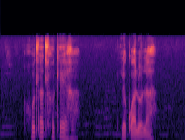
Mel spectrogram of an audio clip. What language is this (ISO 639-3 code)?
tsn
